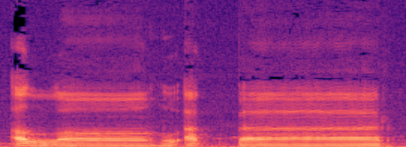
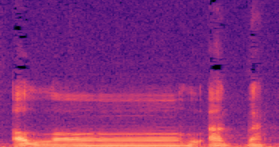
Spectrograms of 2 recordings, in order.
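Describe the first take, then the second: First: The vowel after the b is drawn out long. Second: The vowel after the b is kept short. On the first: The speaker calls it wrong. "Jadi dilarang" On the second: The speaker calls it right.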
